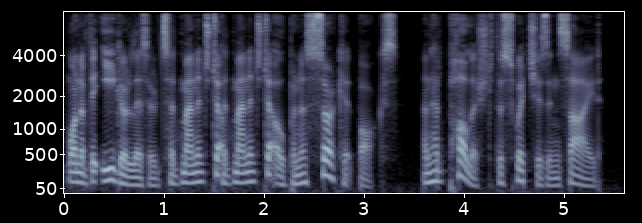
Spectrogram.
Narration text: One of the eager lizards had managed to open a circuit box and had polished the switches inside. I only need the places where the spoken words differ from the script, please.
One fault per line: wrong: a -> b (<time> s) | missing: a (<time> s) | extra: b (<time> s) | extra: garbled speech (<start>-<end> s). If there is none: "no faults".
extra: had managed to (1.6 s)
